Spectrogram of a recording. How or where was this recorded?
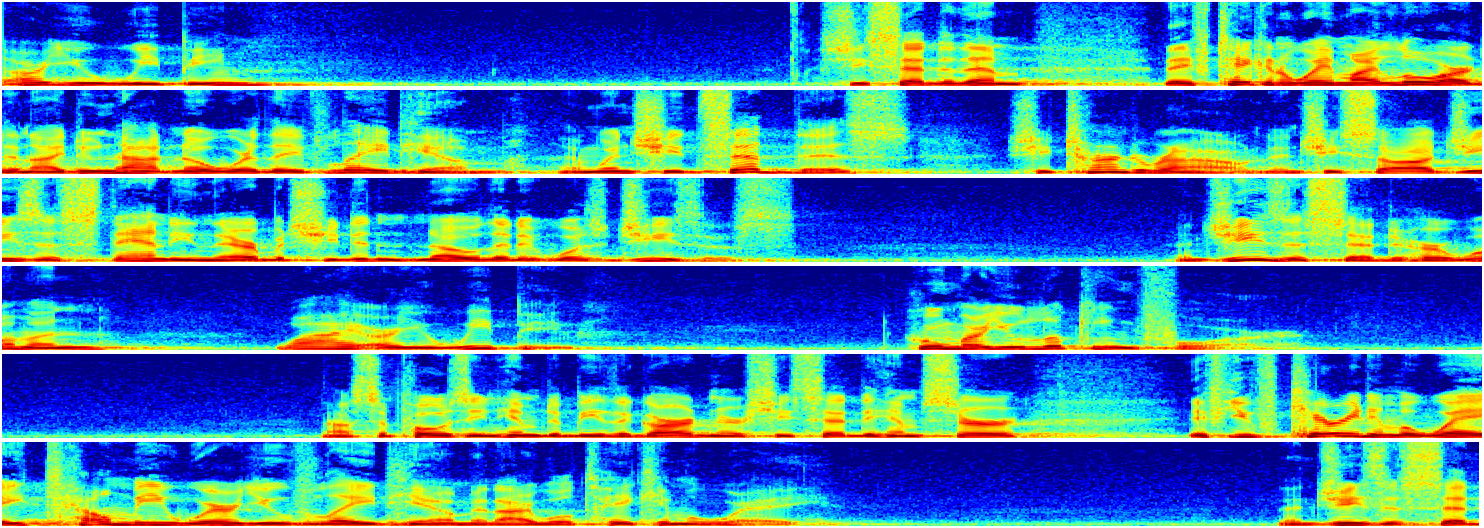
large echoing room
